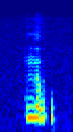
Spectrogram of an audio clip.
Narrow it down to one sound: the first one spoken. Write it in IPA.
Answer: n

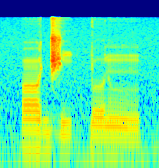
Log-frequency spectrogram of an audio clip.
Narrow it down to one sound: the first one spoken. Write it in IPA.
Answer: ɔ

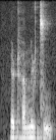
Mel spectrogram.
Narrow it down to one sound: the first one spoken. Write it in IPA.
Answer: ɛ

